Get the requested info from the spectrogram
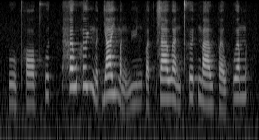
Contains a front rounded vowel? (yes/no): yes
